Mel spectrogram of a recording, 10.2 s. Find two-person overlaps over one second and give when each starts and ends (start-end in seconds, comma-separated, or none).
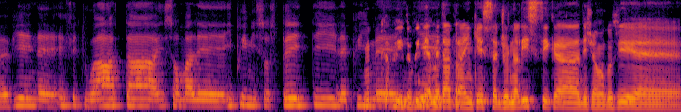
5.5-7.0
